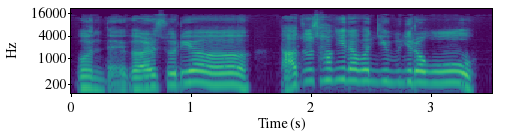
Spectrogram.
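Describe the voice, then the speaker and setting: A woman's voice: on the high side, expressive, moderate pace, darkish tone, clean tone, no echo. A woman voicing a stingy, cold young husband who talks in a curt, dismissive way in a one-voice audio drama.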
